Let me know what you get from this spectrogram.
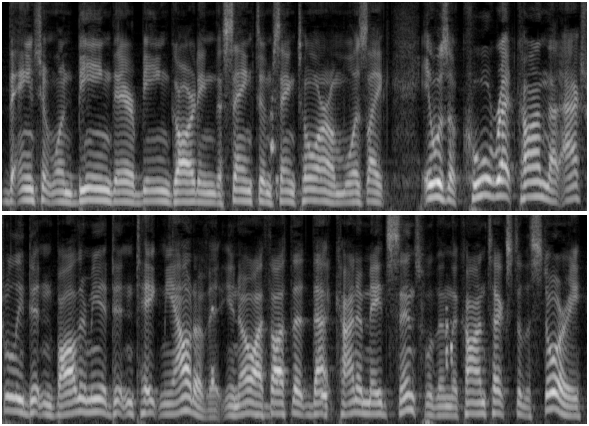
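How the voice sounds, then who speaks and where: Casual, slangy man with a higher-pitched voice. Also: normal speed, few pauses. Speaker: podcast host. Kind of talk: casual movie review chat.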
